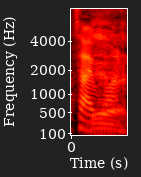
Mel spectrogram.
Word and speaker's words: Taiwan: Taiwan. – You said Taiwan, yeah.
